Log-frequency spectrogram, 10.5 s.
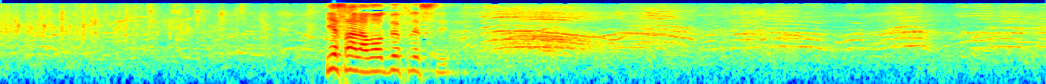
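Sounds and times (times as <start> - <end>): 
clapping: 0.0 - 3.2
speech: 3.2 - 4.7
crowd cheering and shouting: 4.6 - 10.4.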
